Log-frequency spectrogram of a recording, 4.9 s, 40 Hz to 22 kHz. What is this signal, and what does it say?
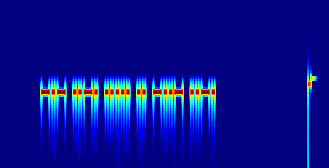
Morse code, heard as a keyed tone, about 32 wpm, 700 Hz. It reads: KF5IXF
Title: USA Call Signs - 6 Characters - 3x Character Spacing - 30wpm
